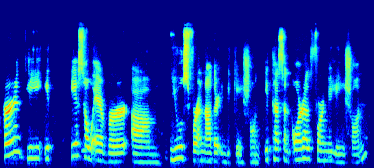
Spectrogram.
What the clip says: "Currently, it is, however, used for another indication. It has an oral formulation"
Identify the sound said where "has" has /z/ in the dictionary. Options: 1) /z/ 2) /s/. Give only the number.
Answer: 2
